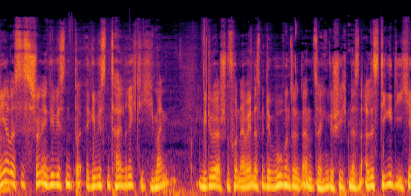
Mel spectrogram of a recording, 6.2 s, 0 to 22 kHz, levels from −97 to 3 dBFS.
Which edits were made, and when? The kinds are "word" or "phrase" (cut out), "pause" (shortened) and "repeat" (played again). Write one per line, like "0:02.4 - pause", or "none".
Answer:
none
